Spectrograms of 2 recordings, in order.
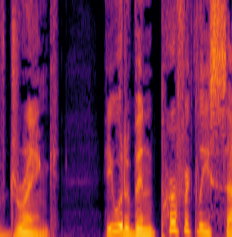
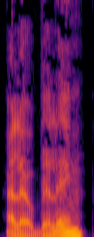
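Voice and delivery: low, gentle greeting close to the ear; soft-edged, lower voice, rising on the name; 8 semitones lower, 3 dB quieter than usual. A narrator's reading. Officer surprises pickpocket in the crowd, gentle. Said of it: "a gentle voice breathed into his ear".

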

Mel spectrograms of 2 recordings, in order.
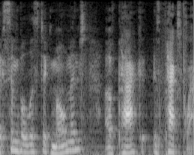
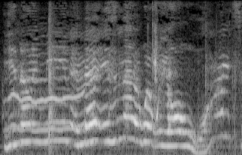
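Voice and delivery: mock-dramatic high voice; 13 semitones higher than usual. Mock-sentimental grand statement.

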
